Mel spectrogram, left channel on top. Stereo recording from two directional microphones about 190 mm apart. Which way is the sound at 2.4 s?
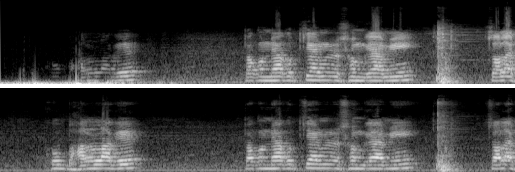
20° right (ahead or behind).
